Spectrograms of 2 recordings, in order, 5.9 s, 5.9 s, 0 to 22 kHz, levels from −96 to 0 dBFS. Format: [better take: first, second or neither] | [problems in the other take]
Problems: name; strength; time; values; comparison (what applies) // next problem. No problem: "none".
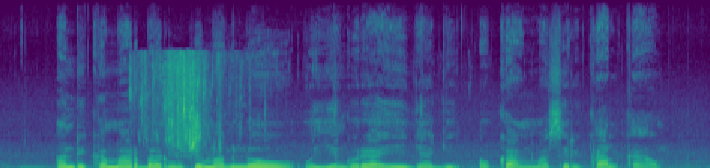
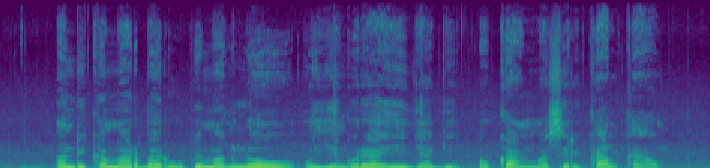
second | background sound (Sink (filling or washing) / Water tap, faucet); 14 dB below the speech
